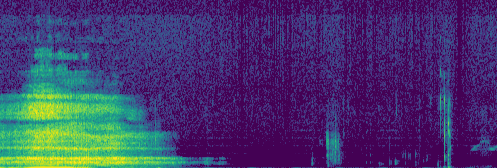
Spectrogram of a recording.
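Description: A long, slow exhale after a held breath, close and soft, lasting about two seconds before fading into near silence broken only by faint small clicks.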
